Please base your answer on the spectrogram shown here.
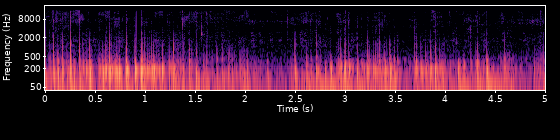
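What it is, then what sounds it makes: Woven seagrass coaster scratched. A thin copper-coloured stick scratches across the woven rope surface of a round, flat, coiled seagrass coaster held up by hand. The result is a low, dense, rumbling scrape peppered with quick dry clicks, coming in two bursts with a quieter lull in between.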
